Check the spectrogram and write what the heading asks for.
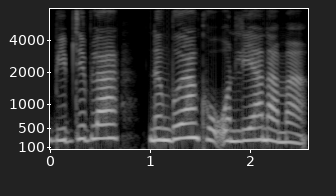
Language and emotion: Bodo, neutral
